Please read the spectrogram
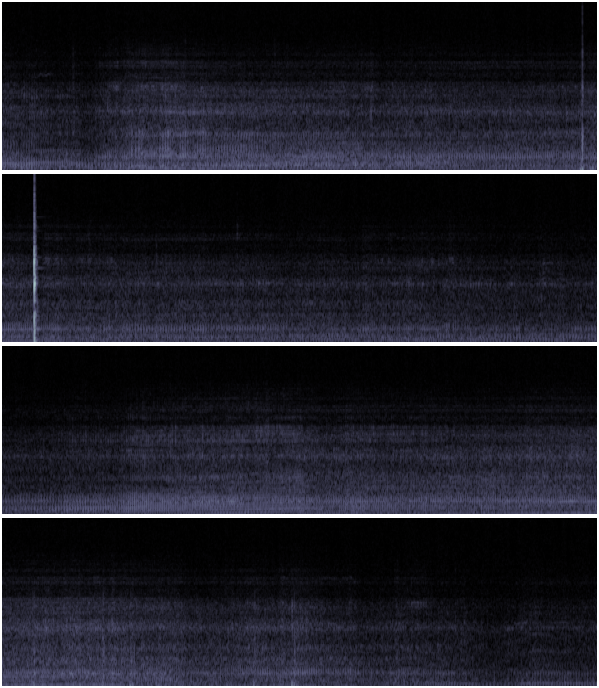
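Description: Kawasaki KLX dirt bike's single-cylinder four-stroke engine running, its note rising and falling with the throttle and climbing as it revs about sixteen seconds in. A single sharp knock, the loudest thing here, stands out about eight seconds in.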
